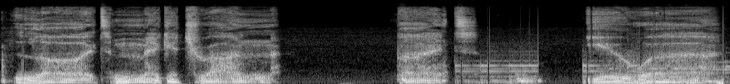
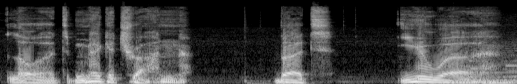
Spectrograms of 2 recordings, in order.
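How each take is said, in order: First: It is said at a slower pace. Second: It is said at a faster pace.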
